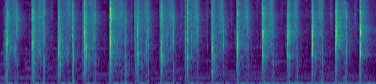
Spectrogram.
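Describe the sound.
A deck of divination cards is handled and shuffled, producing a quick, even run of crisp papery flicks and taps, many in a steady rhythm with no voices.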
